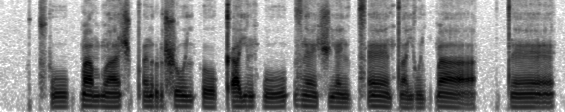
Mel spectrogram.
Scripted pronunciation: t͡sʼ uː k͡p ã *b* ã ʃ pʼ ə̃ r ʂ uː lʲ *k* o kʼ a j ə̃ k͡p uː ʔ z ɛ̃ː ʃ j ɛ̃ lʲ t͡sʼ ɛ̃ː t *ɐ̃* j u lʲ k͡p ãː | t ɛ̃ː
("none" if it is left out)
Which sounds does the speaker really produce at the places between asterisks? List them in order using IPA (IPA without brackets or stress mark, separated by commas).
b, ʔ, ã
